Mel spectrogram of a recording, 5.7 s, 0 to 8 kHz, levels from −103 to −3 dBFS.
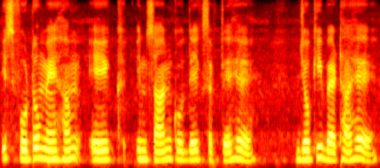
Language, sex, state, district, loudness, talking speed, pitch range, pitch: Hindi, male, Arunachal Pradesh, Lower Dibang Valley, -16 LUFS, 145 wpm, 155-170 Hz, 160 Hz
